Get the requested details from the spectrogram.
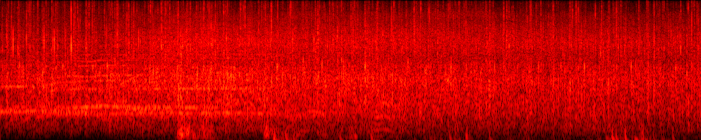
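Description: A crowd claps steadily, a dense, unbroken wash of hands that holds at an even, fairly loud level for the whole stretch without fading.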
